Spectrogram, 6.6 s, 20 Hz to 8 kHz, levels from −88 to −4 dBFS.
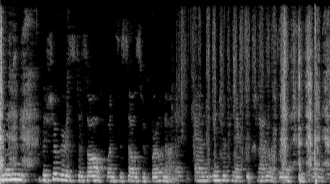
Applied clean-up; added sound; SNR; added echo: classical method WPE with log-MMSE.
